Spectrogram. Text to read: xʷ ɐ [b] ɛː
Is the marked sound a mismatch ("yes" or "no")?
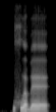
no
